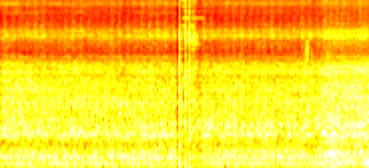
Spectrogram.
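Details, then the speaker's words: Suzuki Espass van that stalled at low throttle and shook, with the distributor loosened and rotated to set timing: engine at a fast idle, steady even hum with no stumbling or misses; running smoothly before the idle is lowered. "Nah di sini RPM naik terus Lur ya RPM tinggi tapi rata gak ada jadut-jadutnya sama sekali enggak ada nyendatnya"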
